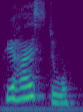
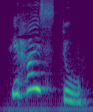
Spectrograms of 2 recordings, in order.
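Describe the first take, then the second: First: Said in the usual way. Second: Much higher tiny fairy asking wie heißt du; high elf voice. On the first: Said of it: "fragte Anja automatisch". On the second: A narrator's reading. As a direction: ask wie heißt du as a prim little elf. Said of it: "Das Wesen sah beleidigt aus".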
